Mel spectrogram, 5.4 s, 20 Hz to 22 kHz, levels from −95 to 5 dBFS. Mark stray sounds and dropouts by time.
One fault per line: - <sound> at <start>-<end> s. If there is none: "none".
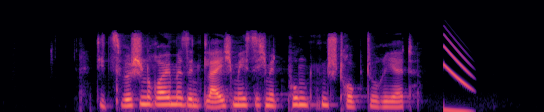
- chirp at 4.4-4.8 s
